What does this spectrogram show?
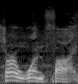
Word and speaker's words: star15: It's star15. Don't spell it out.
